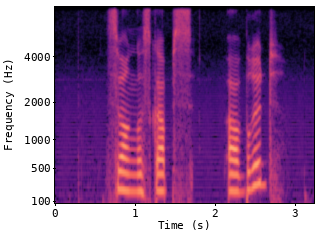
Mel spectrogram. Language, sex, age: Norwegian, female, 17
